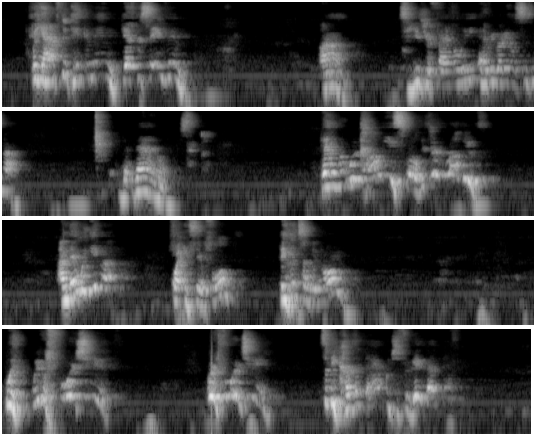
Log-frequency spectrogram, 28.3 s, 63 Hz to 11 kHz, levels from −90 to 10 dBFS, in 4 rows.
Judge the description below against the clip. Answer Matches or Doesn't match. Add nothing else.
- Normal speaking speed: Doesn't match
